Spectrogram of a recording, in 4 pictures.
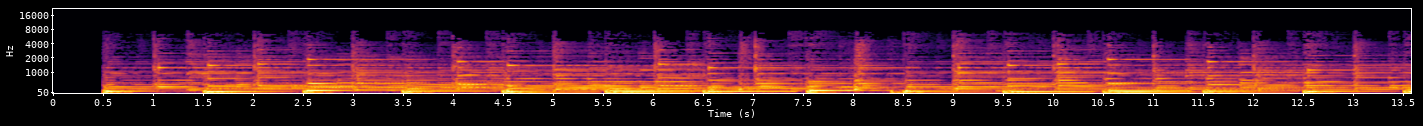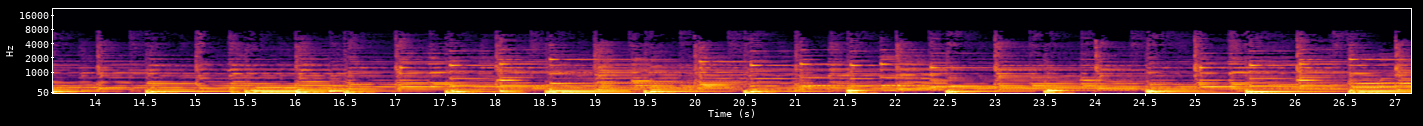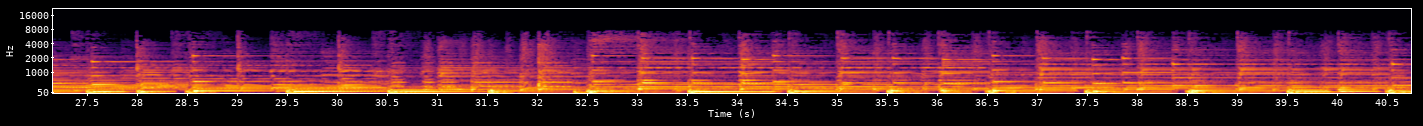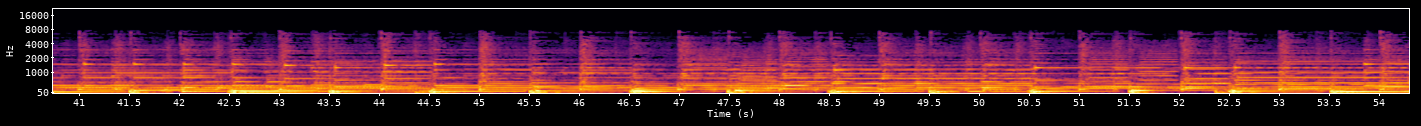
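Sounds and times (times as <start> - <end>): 
band playing: 0.5 - 54.2.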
